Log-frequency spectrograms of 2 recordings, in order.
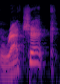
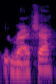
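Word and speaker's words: Rasczak: They pronounce it like Ratchek is how they pronounce this guy's last name. Ratchek, yeah.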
